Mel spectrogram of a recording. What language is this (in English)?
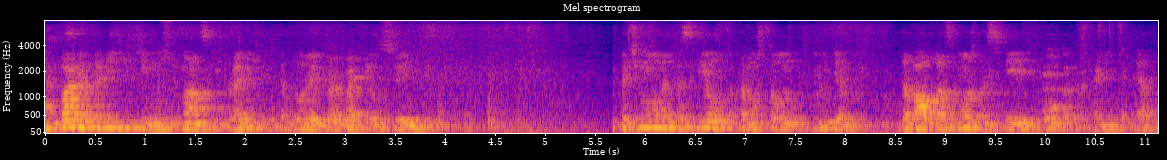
Russian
